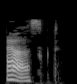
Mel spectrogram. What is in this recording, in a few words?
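"asked", English, British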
